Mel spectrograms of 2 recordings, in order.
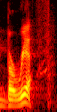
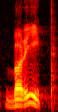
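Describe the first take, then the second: First: The word ends in a TH sound. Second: The word ends in a T sound. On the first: "an anglicized pronunciation that is incorrect Hebrew" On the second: "the Hebrew word for covenant is barit"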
